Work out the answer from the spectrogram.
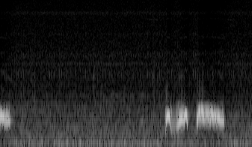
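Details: Spotted dove lure call used for trapping: after a quiet stretch, a throaty two-part coo near the end, a short wavering note followed by a longer steady one.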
